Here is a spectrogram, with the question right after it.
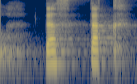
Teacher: இந்த க் அப்படின்னு ஒரு லைட்டாக ஒரு தெரிக்கிற மாதிரி சவுண்டு வரும்.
